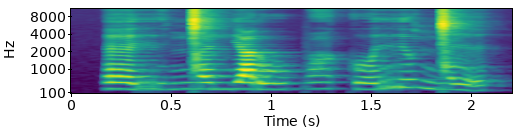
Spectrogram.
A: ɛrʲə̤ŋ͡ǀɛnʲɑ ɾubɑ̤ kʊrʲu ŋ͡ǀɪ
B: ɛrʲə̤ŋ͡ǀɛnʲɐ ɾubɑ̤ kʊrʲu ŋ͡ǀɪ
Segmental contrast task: A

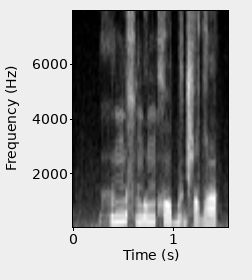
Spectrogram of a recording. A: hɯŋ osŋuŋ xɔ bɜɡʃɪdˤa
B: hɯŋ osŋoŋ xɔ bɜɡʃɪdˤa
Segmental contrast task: B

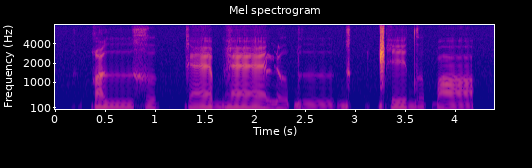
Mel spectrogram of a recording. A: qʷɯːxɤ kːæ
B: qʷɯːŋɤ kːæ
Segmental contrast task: A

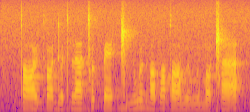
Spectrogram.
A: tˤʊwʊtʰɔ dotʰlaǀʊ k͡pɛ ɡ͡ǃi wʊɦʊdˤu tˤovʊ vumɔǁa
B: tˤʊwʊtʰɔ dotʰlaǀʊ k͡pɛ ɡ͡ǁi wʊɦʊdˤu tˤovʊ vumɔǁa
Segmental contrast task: B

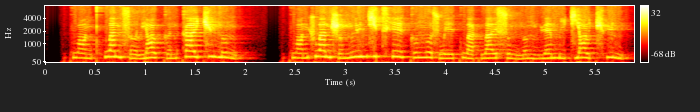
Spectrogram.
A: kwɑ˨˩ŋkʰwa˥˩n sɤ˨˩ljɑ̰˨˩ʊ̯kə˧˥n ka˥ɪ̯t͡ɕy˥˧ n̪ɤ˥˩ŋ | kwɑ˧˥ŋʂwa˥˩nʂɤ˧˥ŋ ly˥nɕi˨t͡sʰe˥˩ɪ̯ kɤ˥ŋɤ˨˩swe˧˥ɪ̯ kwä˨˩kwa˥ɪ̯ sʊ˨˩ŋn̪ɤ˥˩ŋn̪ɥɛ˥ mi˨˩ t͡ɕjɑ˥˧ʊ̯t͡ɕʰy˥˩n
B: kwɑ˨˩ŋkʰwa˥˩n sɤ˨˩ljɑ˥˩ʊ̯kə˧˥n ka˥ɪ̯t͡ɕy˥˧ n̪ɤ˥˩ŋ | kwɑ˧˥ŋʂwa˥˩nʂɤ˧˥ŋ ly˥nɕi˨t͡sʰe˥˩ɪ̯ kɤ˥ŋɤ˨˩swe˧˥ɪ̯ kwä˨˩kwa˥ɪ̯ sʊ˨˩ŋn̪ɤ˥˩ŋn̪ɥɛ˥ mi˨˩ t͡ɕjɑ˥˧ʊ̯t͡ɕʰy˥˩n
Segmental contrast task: B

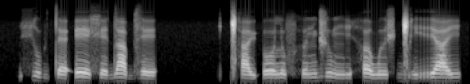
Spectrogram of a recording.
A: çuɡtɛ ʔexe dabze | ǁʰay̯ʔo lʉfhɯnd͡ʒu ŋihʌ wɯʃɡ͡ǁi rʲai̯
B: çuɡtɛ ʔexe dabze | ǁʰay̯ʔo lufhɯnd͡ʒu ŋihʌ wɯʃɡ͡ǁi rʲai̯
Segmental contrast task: B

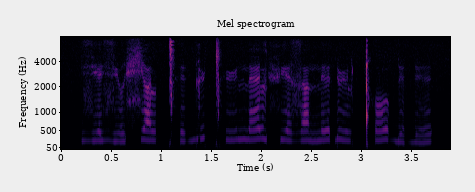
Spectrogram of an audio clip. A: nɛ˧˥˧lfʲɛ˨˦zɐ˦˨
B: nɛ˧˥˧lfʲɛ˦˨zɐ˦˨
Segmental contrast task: B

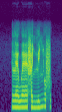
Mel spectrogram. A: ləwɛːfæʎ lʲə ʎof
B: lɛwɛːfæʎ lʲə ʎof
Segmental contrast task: B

